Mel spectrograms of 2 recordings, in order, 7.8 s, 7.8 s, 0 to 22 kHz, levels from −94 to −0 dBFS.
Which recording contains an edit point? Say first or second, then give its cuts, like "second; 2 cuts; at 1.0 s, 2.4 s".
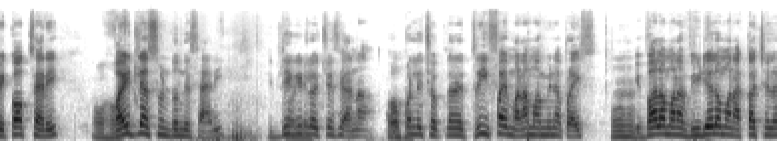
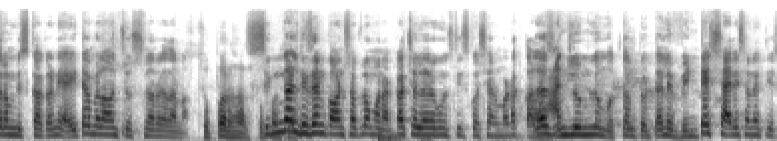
second; 1 cut; at 5.5 s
